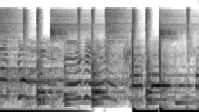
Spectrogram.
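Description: Bengali DJ remix music with a heavy, sustained sub-bass note that cuts out about a second in and hits again near the end, under a wavering melody and crisp hi-hat ticks.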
